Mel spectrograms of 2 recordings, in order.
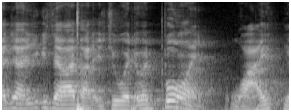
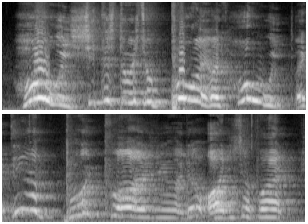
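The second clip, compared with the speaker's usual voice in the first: high-pitched exasperated whine; exasperated rant; 10 semitones higher than usual. Real, not acted. Reviewer ranting about the boring story, exasperated. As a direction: complain in high, strained disbelief.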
